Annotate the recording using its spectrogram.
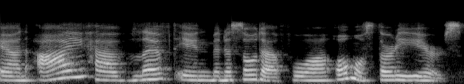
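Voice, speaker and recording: A woman speaks at a medium pitch with fairly even intonation. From China. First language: Chinese. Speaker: panel guest. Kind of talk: panel discussion.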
